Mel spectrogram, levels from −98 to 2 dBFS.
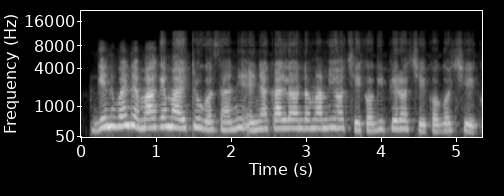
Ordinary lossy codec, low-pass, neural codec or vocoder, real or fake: Opus, 16 kbps; 10.8 kHz; vocoder, 24 kHz, 100 mel bands, Vocos; fake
